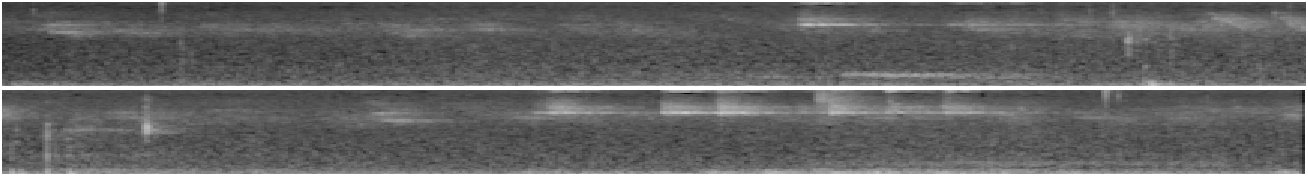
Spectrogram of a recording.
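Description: Faint birdsong from outdoors, brief high chirps and twitters appearing now and then over a steady low background hiss, with a few soft clicks and knocks and no one talking.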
